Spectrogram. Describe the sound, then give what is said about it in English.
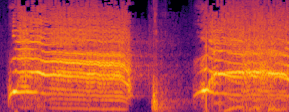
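A voice imitates a newborn baby screaming: two long, loud, high, strained wails with a short break and a brief noise between them. “Why else would he be screaming?”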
